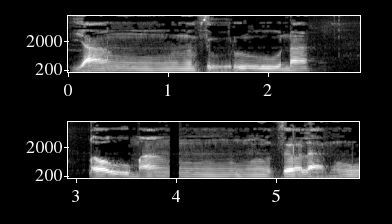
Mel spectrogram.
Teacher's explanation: Sekali lagi, ikhfa adalah membaca suara nun mati dengan samar, tidak jelas nunnya, suara nunnya, dan dengan berdengung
